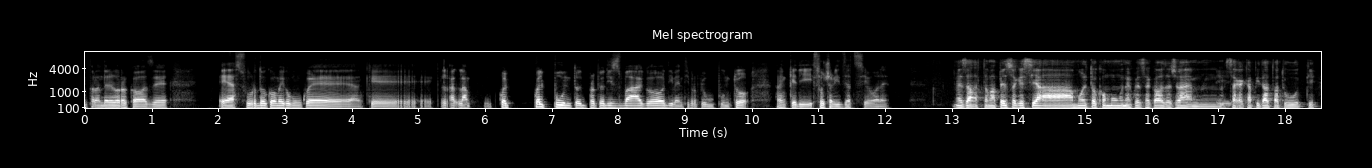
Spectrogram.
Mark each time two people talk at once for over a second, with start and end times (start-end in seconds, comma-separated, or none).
none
